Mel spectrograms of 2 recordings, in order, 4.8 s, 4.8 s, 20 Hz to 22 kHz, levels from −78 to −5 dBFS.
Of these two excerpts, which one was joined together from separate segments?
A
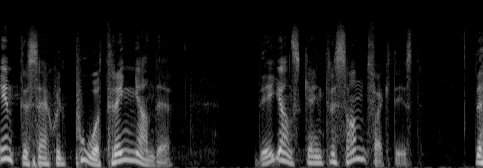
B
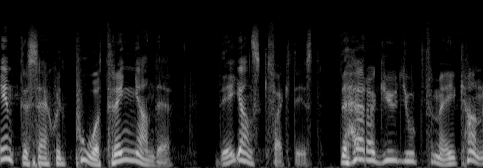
B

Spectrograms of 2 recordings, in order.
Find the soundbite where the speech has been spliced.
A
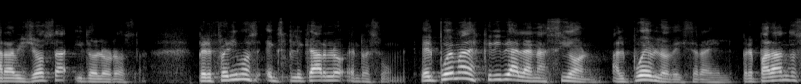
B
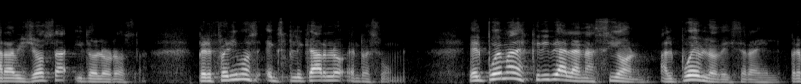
A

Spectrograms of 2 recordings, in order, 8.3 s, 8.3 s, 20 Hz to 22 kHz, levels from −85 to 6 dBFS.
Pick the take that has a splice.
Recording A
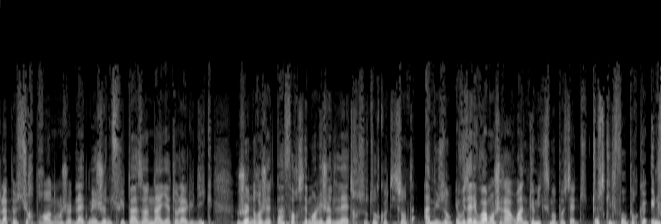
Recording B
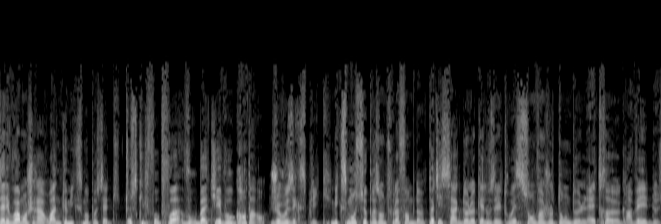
B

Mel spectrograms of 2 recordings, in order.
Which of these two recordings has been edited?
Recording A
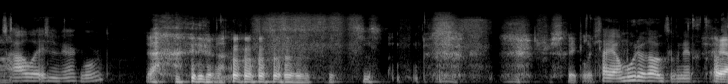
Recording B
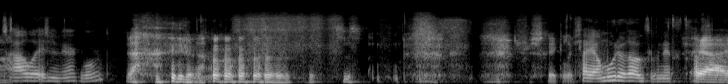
B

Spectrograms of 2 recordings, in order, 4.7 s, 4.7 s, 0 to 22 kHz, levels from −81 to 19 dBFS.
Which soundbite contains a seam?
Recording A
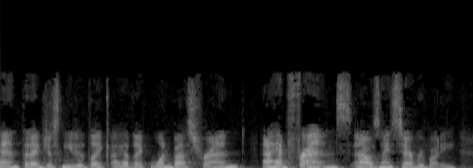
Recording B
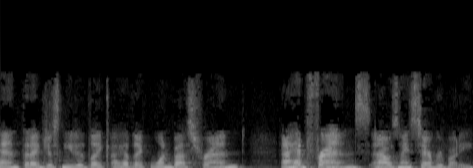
A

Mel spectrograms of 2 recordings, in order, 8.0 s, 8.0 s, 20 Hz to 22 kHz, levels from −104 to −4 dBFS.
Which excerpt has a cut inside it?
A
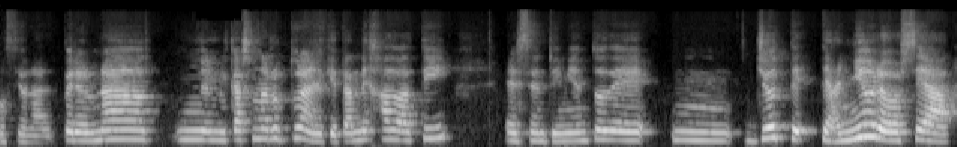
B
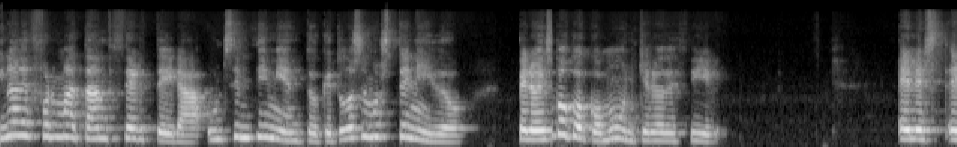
B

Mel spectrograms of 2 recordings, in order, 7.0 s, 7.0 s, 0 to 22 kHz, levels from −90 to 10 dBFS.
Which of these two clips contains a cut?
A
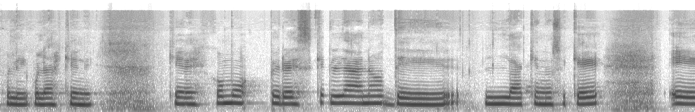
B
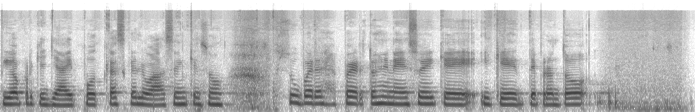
A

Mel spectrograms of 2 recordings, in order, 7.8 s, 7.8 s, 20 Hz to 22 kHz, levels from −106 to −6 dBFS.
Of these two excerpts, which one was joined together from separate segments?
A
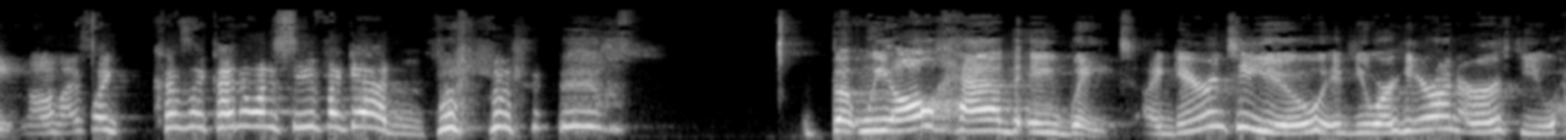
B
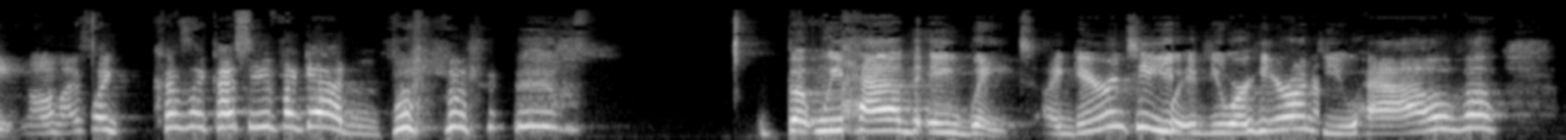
B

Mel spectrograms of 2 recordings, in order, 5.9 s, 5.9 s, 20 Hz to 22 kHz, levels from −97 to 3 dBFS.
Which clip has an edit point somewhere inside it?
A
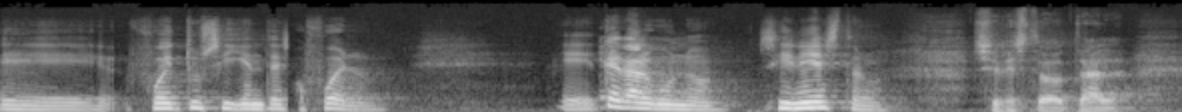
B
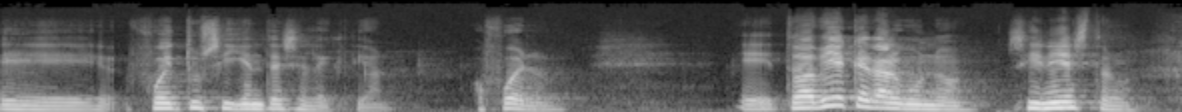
A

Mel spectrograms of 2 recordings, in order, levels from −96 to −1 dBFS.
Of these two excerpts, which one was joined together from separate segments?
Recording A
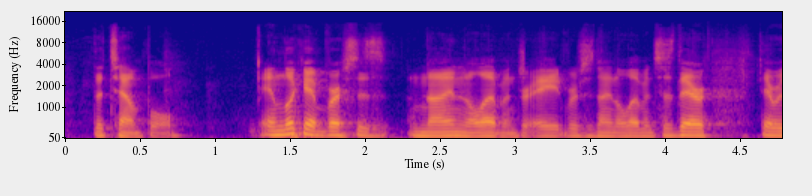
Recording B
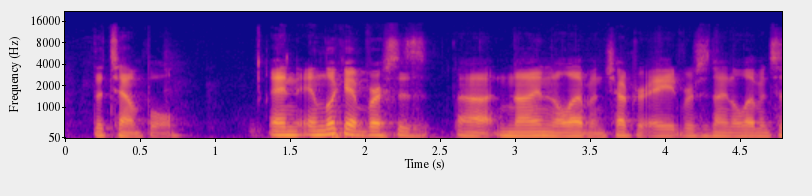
A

